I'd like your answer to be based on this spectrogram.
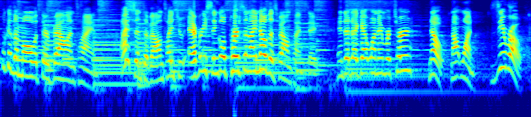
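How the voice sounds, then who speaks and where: A woman's voice: on the high side, very animated, quick pace, fairly bright tone, faint music behind. A woman playing a gloomy, hapless young boy in a stage musical, anxious and self-doubting, talking to himself, caught live on a theater stage with instruments playing. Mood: dejected. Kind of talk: stage musical acting and singing.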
